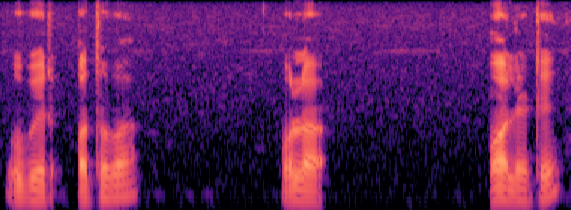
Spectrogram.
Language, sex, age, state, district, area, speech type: Bengali, male, 30-45, West Bengal, North 24 Parganas, rural, spontaneous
